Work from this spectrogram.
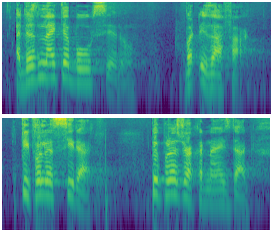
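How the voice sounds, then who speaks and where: A man with a Trinidadian accent, high-pitched, at a fairly quick pace. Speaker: TV call-in show host. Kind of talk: live call-in TV show.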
